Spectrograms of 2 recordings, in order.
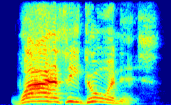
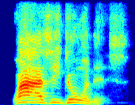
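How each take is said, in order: First: Louder, slow, higher demand; emphatic repeat. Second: Said in the usual way. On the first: Real, not acted. Asking the audience why, loud and slow. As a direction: lean into the why.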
